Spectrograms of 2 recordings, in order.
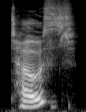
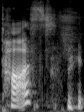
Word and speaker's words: Toast: Uh that we mispronounced his name throughout the entire uh last podcast. So Tony Toast, if you're listening, right, cuz we said toss like a salad. Like a toss salad. You said toss, Joe. I just sat here. You didn't correct me. I didn't know better, but now we do. I believe it's toast.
